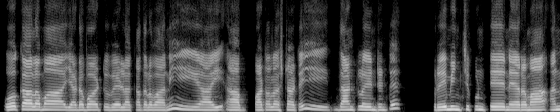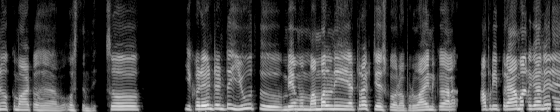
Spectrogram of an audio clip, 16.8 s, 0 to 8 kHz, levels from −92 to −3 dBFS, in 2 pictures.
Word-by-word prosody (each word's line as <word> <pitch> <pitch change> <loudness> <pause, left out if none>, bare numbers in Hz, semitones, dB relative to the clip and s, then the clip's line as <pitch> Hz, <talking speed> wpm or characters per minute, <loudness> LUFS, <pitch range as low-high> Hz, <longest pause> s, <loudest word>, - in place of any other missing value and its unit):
ఓ - - +2 0.2
కాలమా 210 -1 +2 0.3
ఎడబాటు 190 +1 -3
వేళ 185 0 0 0.2
కథలవా' 180 0 -3
అని 255 +8 -3 0.5
ఆయి 185 +1 0 0.2
ఆ - - +2 0.3
పాట 185 +1 -1
అలా 195 0 -1
స్టార్ట్ 190 -1 -4
అయ్యి, 255 -3 -4 0.4
దాంట్లో 200 +1 -1
ఏంటంటే 190 +6 -3 0.6
'ప్రేమించుకుంటే 210 +1 0 0.2
నేరమా' 185 0 +2 0.2
అని 210 +2 0
ఒక 215 - -15
మాటా 190 -1 -2 0.5
వస్తుంది. 145 -2 -10 0.2
సో, 220 0 +1 1.1
ఇక్కడేంటంటే 250 +3 +4 0.2
యూతు 275 -1 -1 0.4
మేము, 220 0 +3
మమ్మల్ని 240 +2 +5 0.2
అట్రాక్ట్ 260 +2 0
చేసుకోవాలి. 190 -5 0
అప్పుడు 160 +2 -6
ఆయనకా 205 +1 0 0.6
అప్పుడు 235 +1 -1
ఈ - - -10
ప్రేమ 240 +2 +5
అనగానే 255 +3 +2
205 Hz, 120 wpm, -23 LUFS, 185-240 Hz, 1.1 s, మమ్మల్ని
